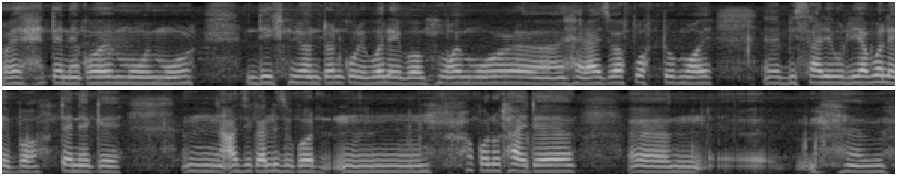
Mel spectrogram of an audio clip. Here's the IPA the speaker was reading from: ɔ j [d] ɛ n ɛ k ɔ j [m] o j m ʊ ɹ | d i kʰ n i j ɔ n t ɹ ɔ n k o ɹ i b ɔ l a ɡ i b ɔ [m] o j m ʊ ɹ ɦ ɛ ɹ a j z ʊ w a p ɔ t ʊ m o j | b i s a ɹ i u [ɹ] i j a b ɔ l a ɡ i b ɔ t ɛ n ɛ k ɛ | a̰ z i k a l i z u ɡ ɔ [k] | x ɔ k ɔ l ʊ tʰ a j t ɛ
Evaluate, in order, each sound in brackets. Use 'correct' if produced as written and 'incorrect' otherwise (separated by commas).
incorrect, correct, correct, incorrect, incorrect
